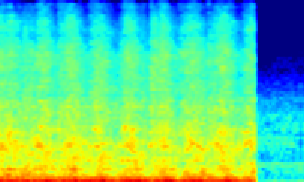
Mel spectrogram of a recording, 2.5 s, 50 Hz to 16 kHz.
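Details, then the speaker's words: LS V8-swapped Nissan 240SX, first start on a new Haltech with a quick base tune, before driveshaft and full exhaust: a heavy, even low idle rumble for about two seconds, then a clean shutdown. Nothing abnormal. "Dude, for a quick setup bass tune, that thing started to sound good."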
